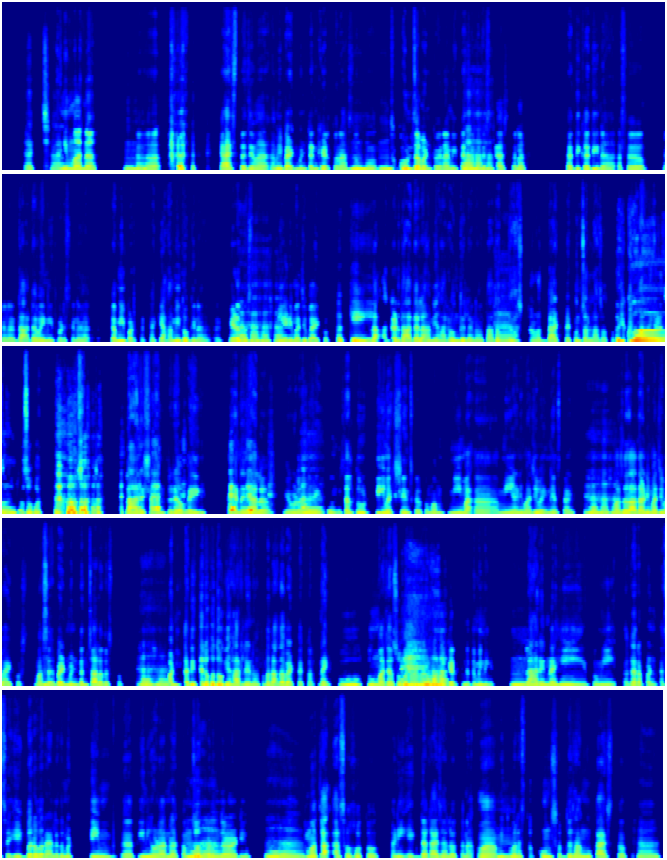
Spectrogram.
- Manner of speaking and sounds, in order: laughing while speaking: "मग ना"; chuckle; unintelligible speech; surprised: "आई गं!"; laugh; in English: "टीम"; chuckle; in English: "टीम"; in English: "टीम"
- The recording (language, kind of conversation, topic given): Marathi, podcast, तुला तुझ्या घरात सुकून कसा मिळतो?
